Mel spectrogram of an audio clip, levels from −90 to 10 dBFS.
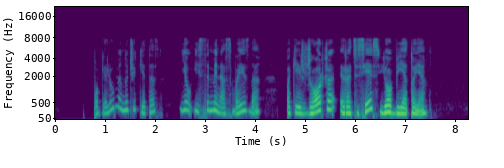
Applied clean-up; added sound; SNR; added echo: none; none; none; none.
